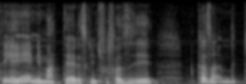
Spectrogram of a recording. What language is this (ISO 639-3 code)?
por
